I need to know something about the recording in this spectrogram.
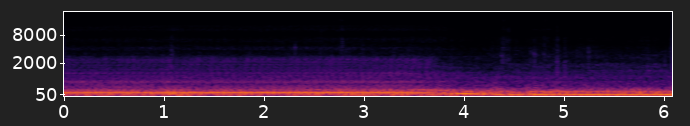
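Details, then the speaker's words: Land Rover Discovery converted to a 6.5 turbo diesel, running old Bosch injectors, with an automatic gearbox: the steady drone under load drops abruptly on a firm, slightly banging upshift. The owner notes hard downshift bangs too, possibly from low fluid due to a cooler-line leak; this is unconfirmed. "but it shifts it bangs a little bit but i'm working on that it shifts nice and firm you can hear the change in the engine"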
